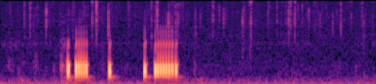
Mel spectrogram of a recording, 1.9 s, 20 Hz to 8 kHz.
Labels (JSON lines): {"label": "biophony, knock croak", "recorder": "SoundTrap 300"}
